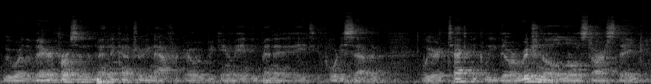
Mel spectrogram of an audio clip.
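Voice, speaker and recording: A man's voice: deep voice, slight background noise. A man in his thirties from Liberia, telling his story in a casual, self-deprecating way as a panel speaker at a symposium. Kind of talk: symposium talk. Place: lecture hall. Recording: echoey hall, distant mic.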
